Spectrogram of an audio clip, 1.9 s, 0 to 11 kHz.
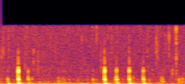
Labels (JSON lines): {"label": "biophony, knock", "recorder": "SoundTrap 300"}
